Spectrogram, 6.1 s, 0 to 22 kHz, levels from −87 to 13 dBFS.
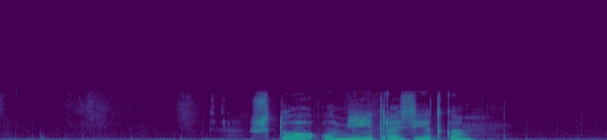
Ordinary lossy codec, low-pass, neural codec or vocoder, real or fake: none; none; none; real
